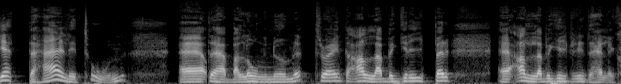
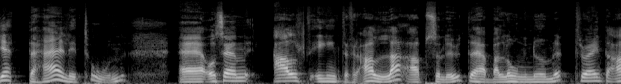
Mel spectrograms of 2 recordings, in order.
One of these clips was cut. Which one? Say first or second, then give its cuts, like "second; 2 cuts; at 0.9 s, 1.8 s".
first; 1 cut; at 2.1 s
